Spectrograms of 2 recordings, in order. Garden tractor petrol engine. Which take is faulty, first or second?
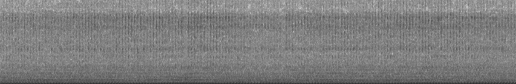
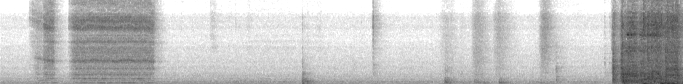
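second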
